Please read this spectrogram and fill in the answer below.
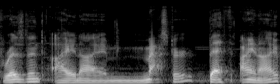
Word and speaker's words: BethINI: w the step resident i and i master beth eine pronounced bethany okay that's it's pronounced bethany is an attempt to restore decency to the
